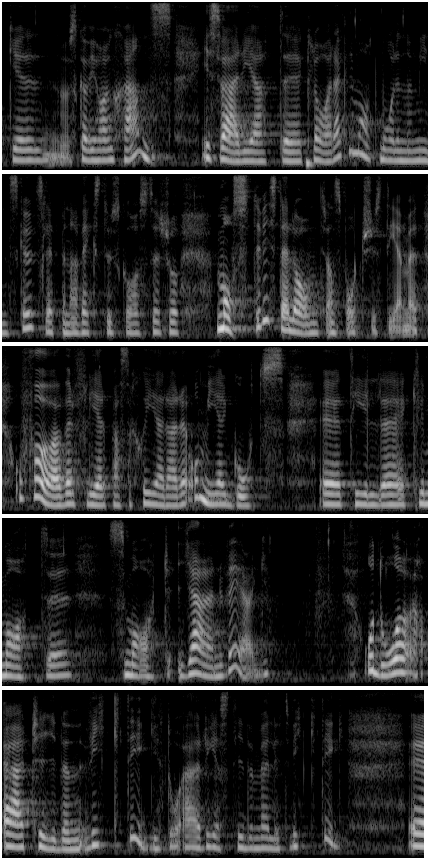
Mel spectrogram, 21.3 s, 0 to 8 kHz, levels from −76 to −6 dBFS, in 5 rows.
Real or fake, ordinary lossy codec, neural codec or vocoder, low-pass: real; none; none; none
